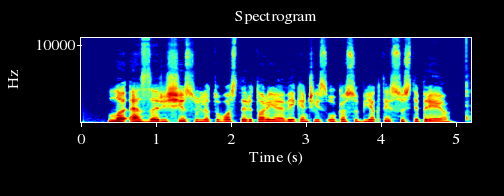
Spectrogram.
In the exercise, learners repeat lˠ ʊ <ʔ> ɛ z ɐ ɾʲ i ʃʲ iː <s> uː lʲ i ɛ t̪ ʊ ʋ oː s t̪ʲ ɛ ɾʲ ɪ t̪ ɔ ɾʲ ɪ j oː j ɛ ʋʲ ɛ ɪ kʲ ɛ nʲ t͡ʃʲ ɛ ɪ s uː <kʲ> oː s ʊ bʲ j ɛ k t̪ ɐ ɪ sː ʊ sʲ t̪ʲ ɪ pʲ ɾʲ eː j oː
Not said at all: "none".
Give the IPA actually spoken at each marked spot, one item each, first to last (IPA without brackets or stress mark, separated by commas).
ʔ, s, kʲ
